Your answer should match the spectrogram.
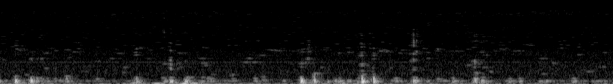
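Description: Muffled computer keyboard and mouse clicks, heard as irregular low thuds a few times a second, over a steady low hum.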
